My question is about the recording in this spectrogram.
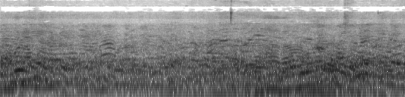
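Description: Many people talking at once: crowd chatter, no one voice standing out.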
